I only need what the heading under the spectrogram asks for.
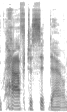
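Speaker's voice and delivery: acted firm, a little loud. Teacher retells telling a screaming student to sit down, retelling a raised voice. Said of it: "I got a little loud and I said".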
